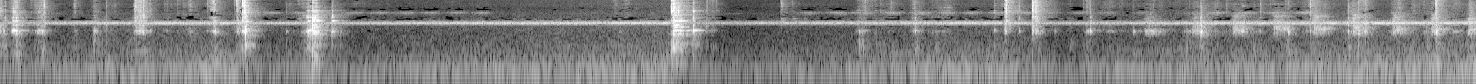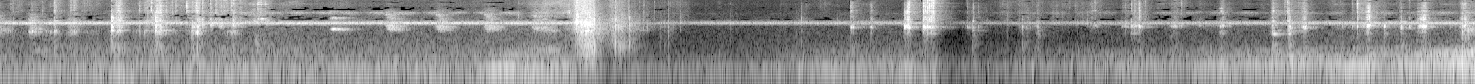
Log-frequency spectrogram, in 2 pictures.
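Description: Metal clicks and clinks of a bolt and tools being handled at an open motorcycle clutch, with a few sharper knocks, the loudest about two-thirds of the way through, over a steady high-pitched trill.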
